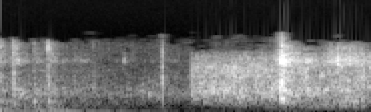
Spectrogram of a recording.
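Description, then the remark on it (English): A stallion plunging into a creek: a steady rush of water noise suddenly surges louder midway, followed by a brief, sharp splash and continued churning water. “That stallion jumped right into the creek.”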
